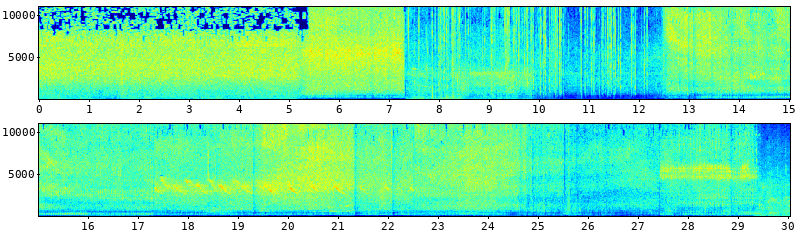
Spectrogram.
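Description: Loud storm wind and rain from hurricane footage, in a run of short clips whose sound changes at each cut, with people's voices at times.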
